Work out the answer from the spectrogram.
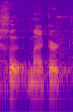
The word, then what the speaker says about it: Wagemaker: the spelling of my name and the correct pronunciation is here at about four Macker but that's very difficult to that's very difficult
